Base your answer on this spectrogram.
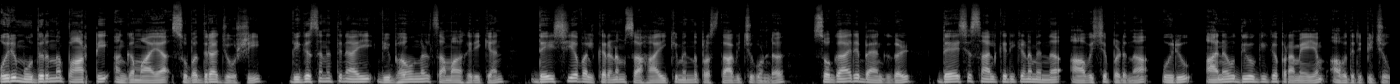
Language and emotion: Malayalam, neutral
